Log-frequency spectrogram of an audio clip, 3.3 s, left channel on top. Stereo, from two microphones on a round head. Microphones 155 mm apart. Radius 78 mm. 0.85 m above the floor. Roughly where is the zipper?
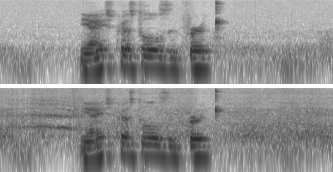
I don't hear a zipper.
